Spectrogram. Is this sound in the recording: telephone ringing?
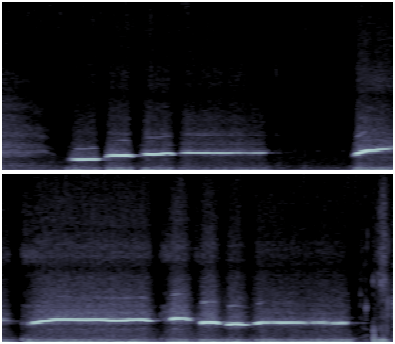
no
